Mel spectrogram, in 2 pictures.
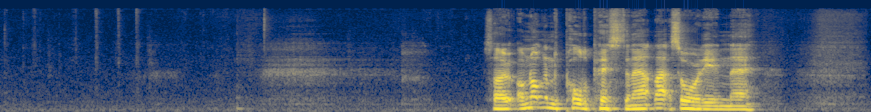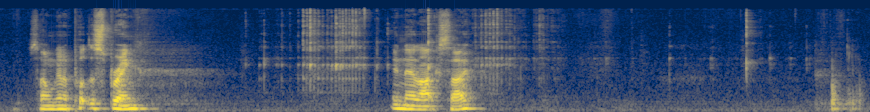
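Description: Metal parts clink and rattle softly as they are handled.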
